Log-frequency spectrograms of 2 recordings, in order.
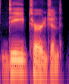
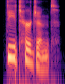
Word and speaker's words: detergent: The stress is on the second syllable. It's detergent. Detergent.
